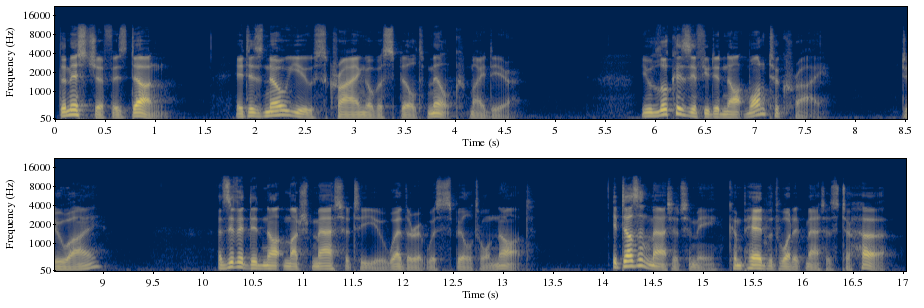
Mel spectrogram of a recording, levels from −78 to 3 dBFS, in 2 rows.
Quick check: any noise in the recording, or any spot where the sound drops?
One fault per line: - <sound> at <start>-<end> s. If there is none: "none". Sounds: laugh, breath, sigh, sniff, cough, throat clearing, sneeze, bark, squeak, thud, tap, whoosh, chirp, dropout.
none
